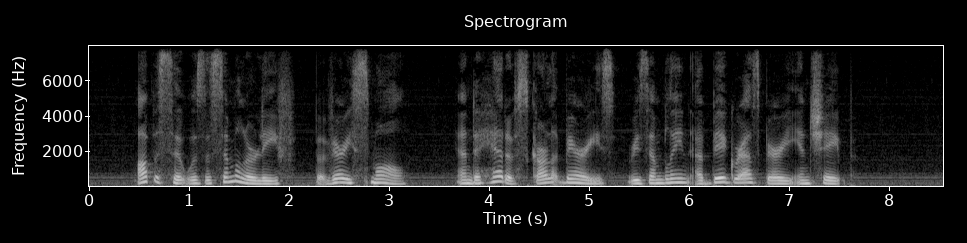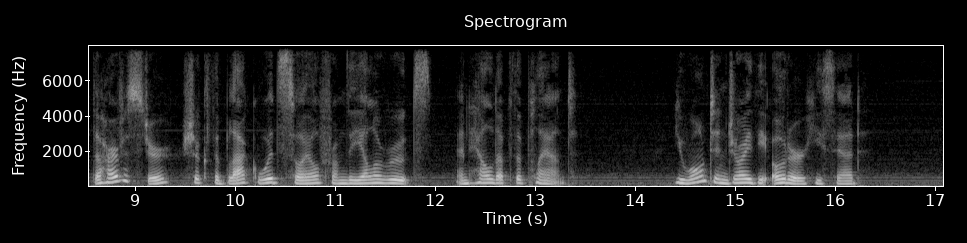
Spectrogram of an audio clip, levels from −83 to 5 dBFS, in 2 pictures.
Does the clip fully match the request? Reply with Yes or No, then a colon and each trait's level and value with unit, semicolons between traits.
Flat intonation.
No: average, 3.8 semitones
